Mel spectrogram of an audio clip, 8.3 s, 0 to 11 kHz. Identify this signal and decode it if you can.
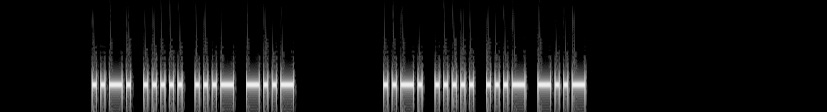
Morse code, heard as a keyed tone, about 28 wpm, 700 Hz. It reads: F5VX F5VX
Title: DXCC-100 Call Signs - 4 Characters - Repeated 2x - 28wpm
